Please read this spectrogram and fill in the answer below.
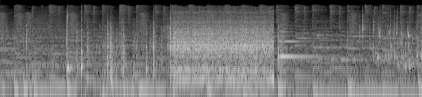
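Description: Electric blender running for about a second and a half in the middle, puréeing carrot soup, over background music.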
